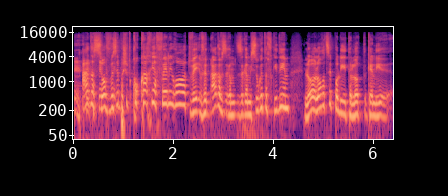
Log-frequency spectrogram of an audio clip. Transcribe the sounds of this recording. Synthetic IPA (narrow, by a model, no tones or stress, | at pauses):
ʔad̪aso̞fvezepaʃut̪ko̞lkaχjafe̞liʁo̞tveveaɡavzeɡamzeɡamːisuɡat̪afkidim | lo̞lo̞ʁat͡sepo̞liit̪alo̞tkenli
